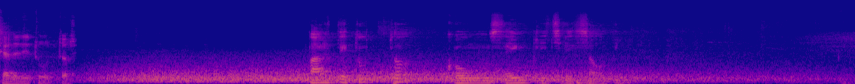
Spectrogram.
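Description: A woman blows a long breath.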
